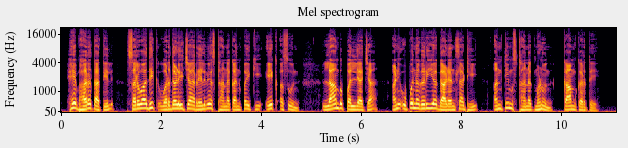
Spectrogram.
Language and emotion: Marathi, neutral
